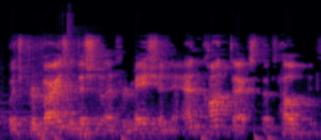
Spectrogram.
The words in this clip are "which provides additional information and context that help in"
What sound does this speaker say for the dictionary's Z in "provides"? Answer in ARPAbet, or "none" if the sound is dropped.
Z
